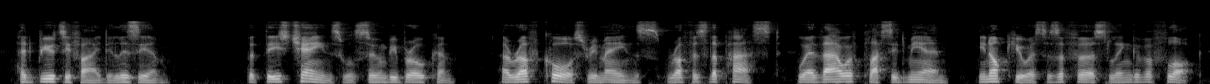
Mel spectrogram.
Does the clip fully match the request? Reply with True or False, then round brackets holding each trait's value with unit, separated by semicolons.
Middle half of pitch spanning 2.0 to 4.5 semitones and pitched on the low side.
True (2.9 semitones; 105 Hz)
